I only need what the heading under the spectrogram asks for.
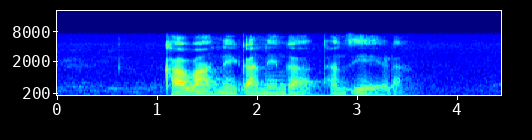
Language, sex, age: Venda, male, 21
